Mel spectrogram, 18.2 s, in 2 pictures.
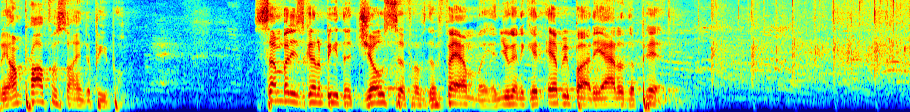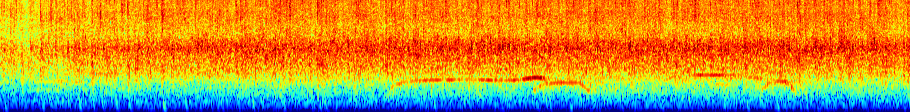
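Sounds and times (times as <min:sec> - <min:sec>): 
speech: 0:00.0 - 0:01.3, 0:02.6 - 0:06.8
audience clapping hands: 0:06.5 - 0:18.2.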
